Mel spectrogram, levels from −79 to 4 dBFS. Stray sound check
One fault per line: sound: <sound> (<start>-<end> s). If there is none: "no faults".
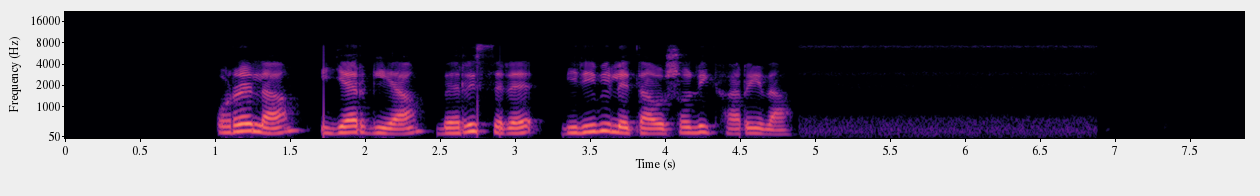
no faults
